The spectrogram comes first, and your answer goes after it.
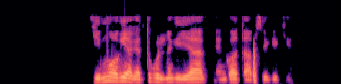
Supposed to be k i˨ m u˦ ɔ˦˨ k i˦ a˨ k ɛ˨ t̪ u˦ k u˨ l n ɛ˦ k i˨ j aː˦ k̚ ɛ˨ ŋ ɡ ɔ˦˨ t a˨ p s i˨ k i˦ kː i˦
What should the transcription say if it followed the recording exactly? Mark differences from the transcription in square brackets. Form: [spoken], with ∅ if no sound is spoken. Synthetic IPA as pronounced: k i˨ m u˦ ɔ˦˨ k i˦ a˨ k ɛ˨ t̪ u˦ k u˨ l n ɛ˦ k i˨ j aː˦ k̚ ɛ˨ ŋ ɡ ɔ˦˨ t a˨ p s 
